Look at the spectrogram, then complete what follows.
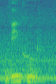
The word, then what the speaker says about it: Uyghur: See, wherever you read this word Uyghur, some people you will find with V, U-Y, it's okay. It's pronounced Uyghur, okay?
